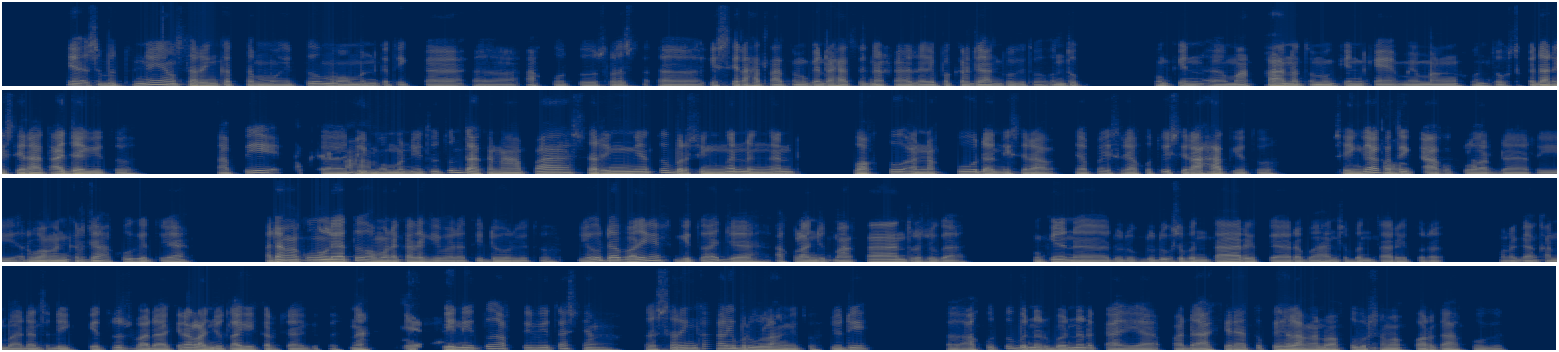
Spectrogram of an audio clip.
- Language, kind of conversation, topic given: Indonesian, advice, Bagaimana cara memprioritaskan waktu keluarga dibanding tuntutan pekerjaan?
- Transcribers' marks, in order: tapping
